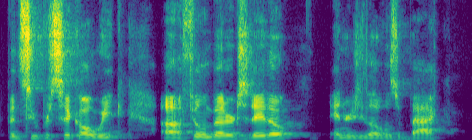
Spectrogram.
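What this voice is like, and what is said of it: Slightly off, sick-sounding voice. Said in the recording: “I'm just getting over getting sick, so my voice might be a little weird today.”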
